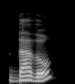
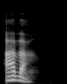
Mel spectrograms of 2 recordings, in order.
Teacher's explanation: A ver, no suena igual si dices dado, que es como más explosiva al principio, que si dices hada, que ahí entre vocales es más suave, casi como un roce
